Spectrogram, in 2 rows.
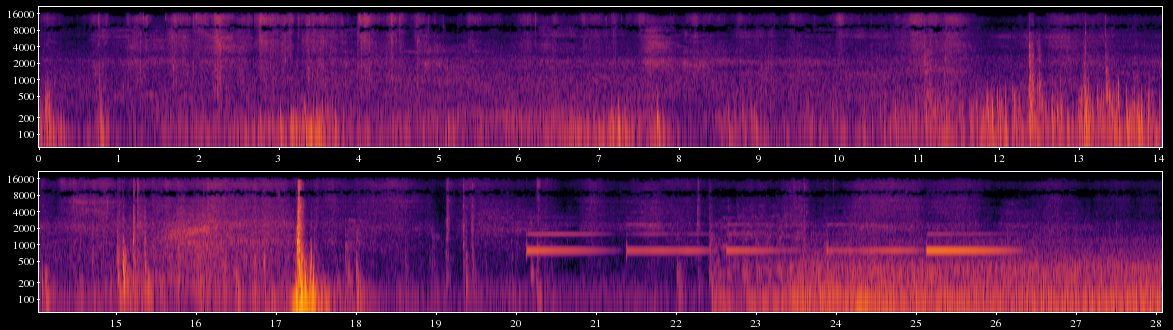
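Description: A 4500 chassis-cab truck: handling noise, then a single loud thump about two-thirds of the way in, like the cab door shutting. A chime follows, beeping about once a second for several seconds, and the engine starts and settles into a steady low idle near the end.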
